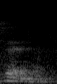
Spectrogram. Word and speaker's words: Zen: Et Chan, c'est donc la prononciation chinoise, c'est un terme qui se prononce en japonais Zen.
